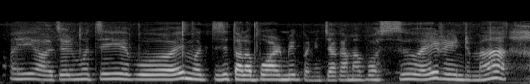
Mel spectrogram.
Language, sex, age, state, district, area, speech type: Nepali, female, 18-30, West Bengal, Kalimpong, rural, spontaneous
